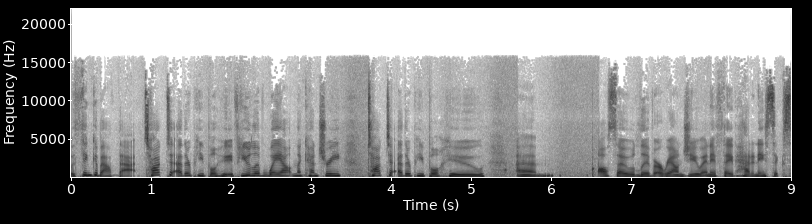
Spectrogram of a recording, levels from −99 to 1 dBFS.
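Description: A speech recording with gain pumping throughout, a gain swing of around 20 dB, with room noise about 36 dB below the speech. The likely cause is input gain set far too high, with a fast limiter clamping each peak and squashing the dynamics.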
